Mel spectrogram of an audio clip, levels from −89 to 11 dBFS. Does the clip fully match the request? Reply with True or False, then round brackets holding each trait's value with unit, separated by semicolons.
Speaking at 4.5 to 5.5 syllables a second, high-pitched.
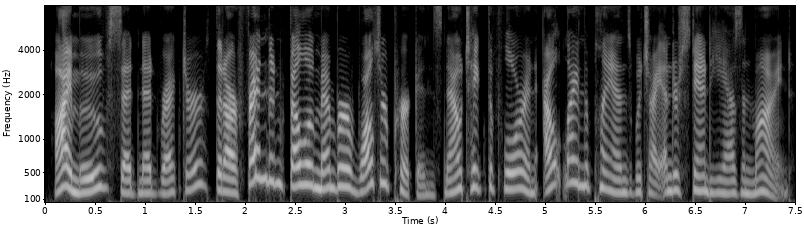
True (5.2 syllables/s; 235 Hz)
